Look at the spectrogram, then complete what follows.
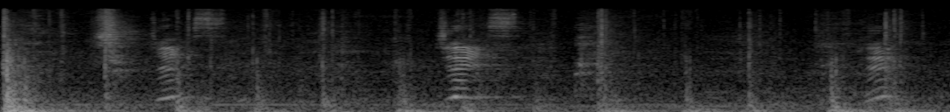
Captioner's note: feet stomping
